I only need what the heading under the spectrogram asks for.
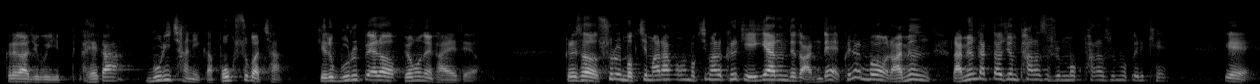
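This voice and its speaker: A middle-aged male pastor preaching a sermon as a story, his voice swelling loud and then dropping low. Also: fairly quick. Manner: animated storytelling, voice swells and drops sharply. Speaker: pastor, guest speaker.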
